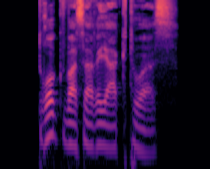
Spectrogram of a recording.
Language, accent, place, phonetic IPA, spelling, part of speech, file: German, Germany, Berlin, [ˈdʁʊkvasɐʁeˌaktoːɐ̯s], Druckwasserreaktors, noun, De-Druckwasserreaktors.ogg
- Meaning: genitive singular of Druckwasserreaktor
